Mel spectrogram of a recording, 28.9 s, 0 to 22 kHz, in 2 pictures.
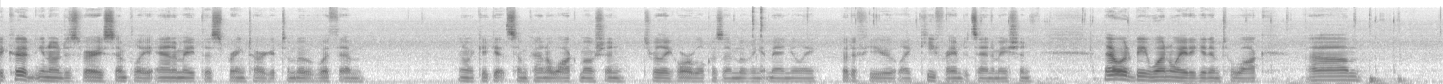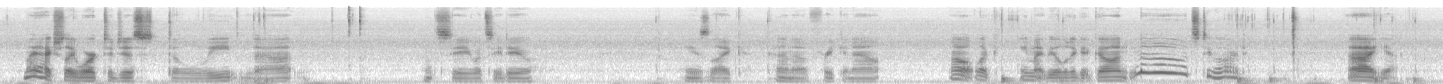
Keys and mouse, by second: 7.6-9.1 right drag, 9.8 middle click, 11.0 middle click, 12.5 middle click, 13.8 shift+middle click, 17.1 x, 21.0-22.2 middle drag, 24.6 shift+middle click, 26.9 shift+middle click, 28.4 shift+middle click.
